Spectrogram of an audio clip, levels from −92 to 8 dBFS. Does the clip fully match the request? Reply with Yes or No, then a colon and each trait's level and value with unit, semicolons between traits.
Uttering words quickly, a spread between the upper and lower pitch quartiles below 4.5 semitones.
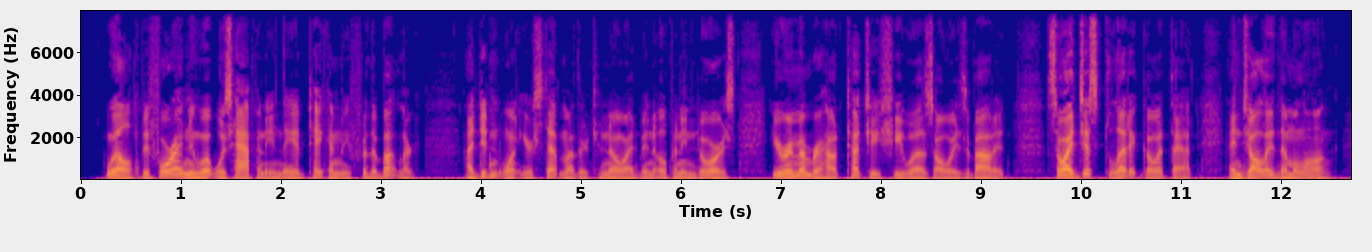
No: fast, 220 wpm; average, 4.9 semitones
